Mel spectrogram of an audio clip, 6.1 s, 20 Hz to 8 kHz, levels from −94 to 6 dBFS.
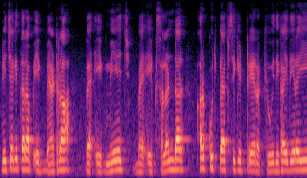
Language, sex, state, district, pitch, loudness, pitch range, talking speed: Hindi, male, Uttar Pradesh, Shamli, 160 Hz, -17 LUFS, 140-170 Hz, 205 wpm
